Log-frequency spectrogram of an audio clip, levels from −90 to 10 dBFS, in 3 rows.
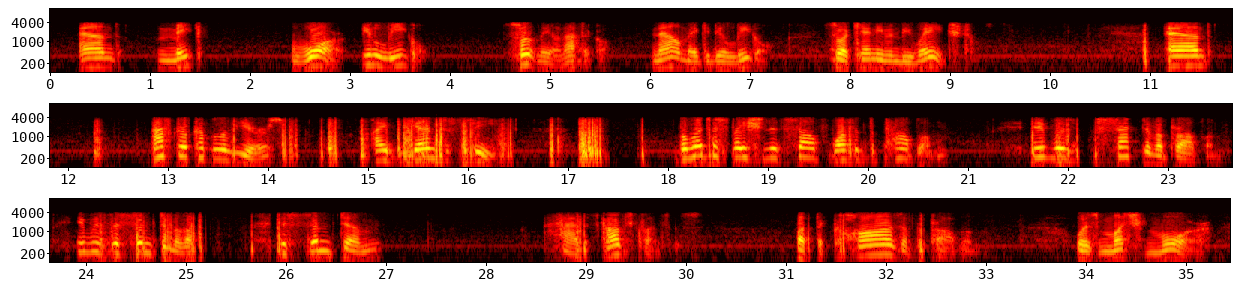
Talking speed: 100 wpm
